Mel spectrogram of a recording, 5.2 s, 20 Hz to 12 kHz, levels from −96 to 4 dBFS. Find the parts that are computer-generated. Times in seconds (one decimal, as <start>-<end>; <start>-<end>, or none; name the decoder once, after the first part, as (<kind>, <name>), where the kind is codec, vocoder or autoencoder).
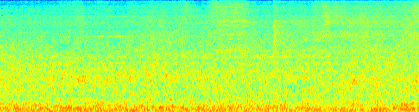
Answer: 0.5-1.1 (codec, SNAC); 1.6-2.3; 3.6-5.2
